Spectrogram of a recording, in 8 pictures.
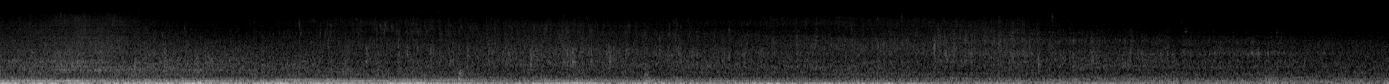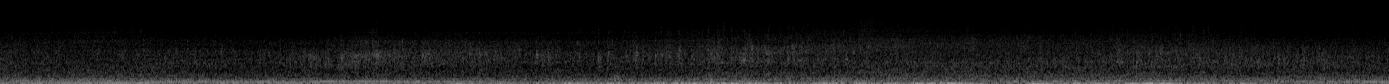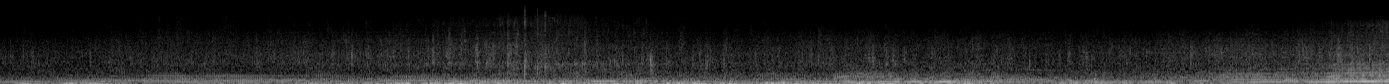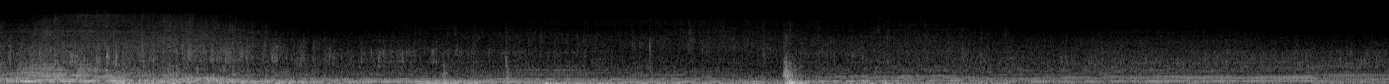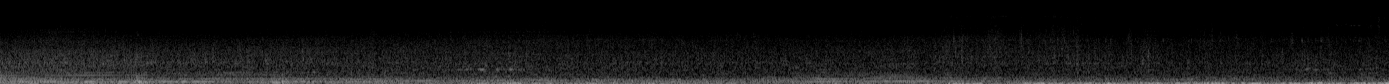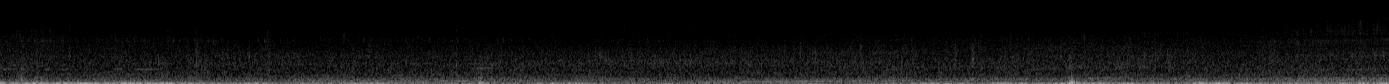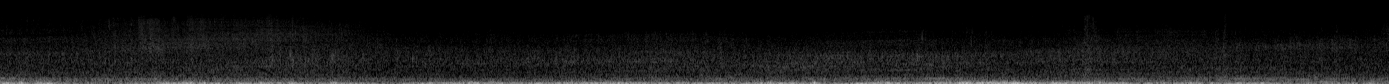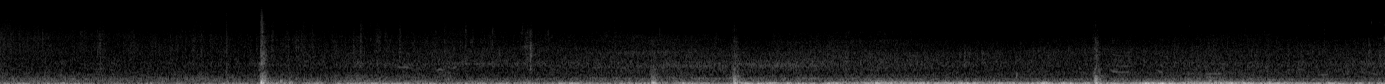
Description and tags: Parkeringen Willys
A recording outside the local food store at the parking lot. Recorded in stereo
